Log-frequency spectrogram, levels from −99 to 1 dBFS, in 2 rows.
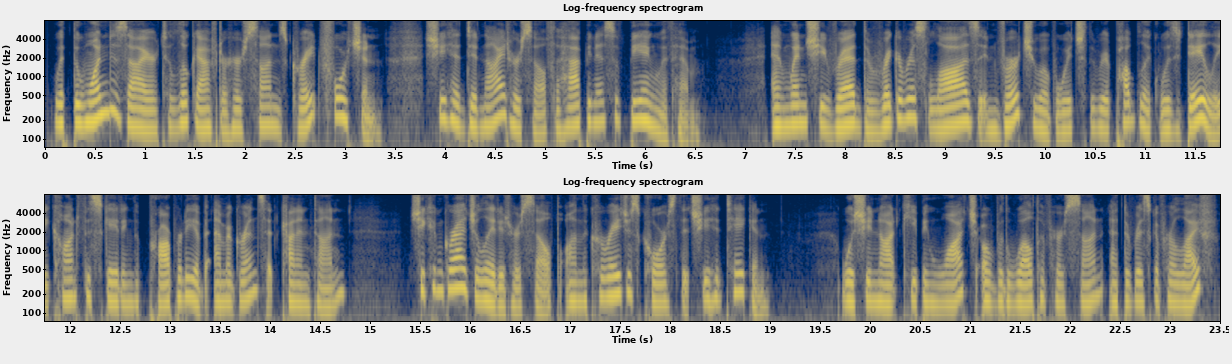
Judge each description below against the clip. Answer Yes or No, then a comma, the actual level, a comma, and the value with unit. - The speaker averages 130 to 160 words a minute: No, average, 180 wpm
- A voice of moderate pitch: Yes, medium, 165 Hz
